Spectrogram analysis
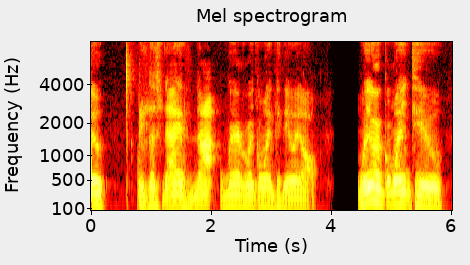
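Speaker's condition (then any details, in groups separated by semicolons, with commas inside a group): Cerebral palsy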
